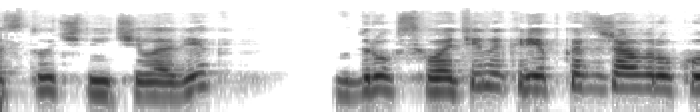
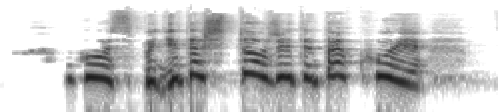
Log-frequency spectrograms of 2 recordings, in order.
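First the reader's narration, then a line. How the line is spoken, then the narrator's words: Young lady's cry. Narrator (Russian): вскрикнула барышня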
